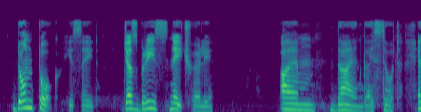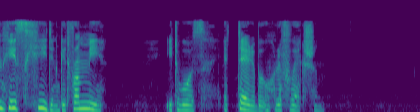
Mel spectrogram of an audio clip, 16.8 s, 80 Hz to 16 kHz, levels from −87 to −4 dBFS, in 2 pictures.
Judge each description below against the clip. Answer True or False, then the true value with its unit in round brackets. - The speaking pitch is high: False (170 Hz)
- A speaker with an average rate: False (85 wpm)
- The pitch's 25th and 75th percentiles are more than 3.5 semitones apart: True (4.3 semitones)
